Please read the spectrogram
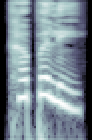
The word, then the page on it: ಖಪಲಿ: kannada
